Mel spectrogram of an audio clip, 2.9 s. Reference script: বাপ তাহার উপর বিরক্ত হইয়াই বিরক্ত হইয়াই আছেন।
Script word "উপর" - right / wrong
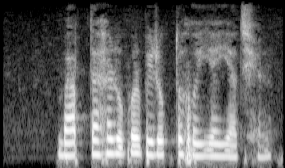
right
